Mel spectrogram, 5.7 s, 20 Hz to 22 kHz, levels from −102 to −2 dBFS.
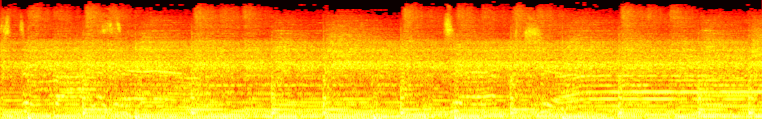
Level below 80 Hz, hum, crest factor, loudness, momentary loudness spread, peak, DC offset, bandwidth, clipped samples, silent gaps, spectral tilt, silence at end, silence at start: -20 dBFS; none; 12 dB; -12 LUFS; 1 LU; 0 dBFS; under 0.1%; 19.5 kHz; under 0.1%; none; -4.5 dB/octave; 0 s; 0 s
